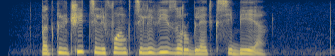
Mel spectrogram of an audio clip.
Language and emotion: Russian, angry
